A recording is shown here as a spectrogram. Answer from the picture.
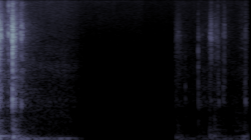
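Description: Keys clatter on a wireless computer keyboard in a quick, fairly quiet burst, then stop for a short silent pause before a few more scattered taps resume. No one speaks.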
